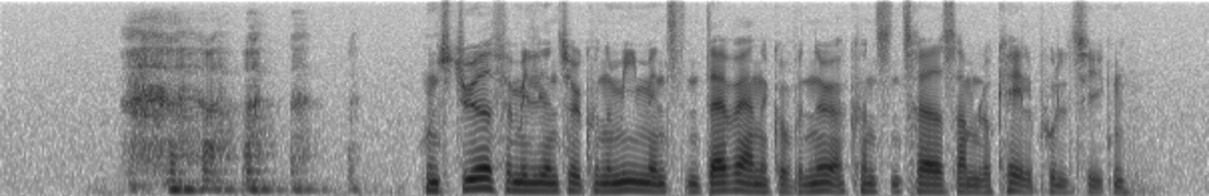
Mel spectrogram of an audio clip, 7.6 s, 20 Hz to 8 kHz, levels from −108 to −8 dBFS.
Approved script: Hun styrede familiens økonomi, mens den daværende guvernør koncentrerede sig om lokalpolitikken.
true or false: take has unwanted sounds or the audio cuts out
true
